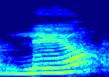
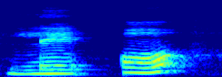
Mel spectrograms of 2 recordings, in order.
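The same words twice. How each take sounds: First: Said in the usual way. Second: "leo" in two separate syllables, le, o; split into syllables. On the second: Shown as a demonstration. Teacher showing students a hiatus, "leo" split le-o. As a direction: break "leo" slowly between e and o. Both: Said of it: "vamos a separar en sílabas distintas".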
